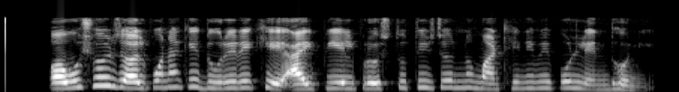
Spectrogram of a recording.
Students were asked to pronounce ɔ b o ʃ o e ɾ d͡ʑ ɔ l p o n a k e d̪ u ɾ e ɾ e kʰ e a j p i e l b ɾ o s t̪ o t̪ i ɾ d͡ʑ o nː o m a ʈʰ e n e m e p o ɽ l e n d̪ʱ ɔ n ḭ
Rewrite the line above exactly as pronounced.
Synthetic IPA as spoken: ɔ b o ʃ o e ɾ d͡ʑ ɔ l p o n a k e d̪ u ɾ e ɾ e kʰ e a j p i e l p ɾ o s t̪ u t̪ i ɾ d͡ʑ o nː o m a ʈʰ e n e m e p o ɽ l e n d̪ʱ o n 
